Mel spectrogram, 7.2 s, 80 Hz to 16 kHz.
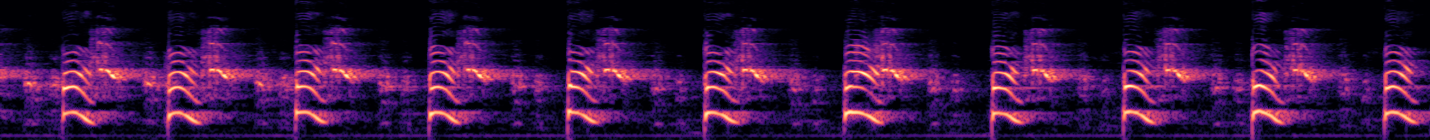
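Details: Grey partridge (desi teetar) giving a steady series of loud, rasping, squeaky notes that swoop down and up, about ten phrases at roughly 0.7-second intervals, with a soft constant hum underneath.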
